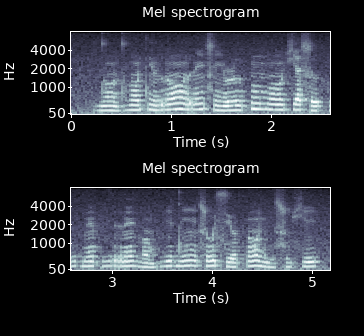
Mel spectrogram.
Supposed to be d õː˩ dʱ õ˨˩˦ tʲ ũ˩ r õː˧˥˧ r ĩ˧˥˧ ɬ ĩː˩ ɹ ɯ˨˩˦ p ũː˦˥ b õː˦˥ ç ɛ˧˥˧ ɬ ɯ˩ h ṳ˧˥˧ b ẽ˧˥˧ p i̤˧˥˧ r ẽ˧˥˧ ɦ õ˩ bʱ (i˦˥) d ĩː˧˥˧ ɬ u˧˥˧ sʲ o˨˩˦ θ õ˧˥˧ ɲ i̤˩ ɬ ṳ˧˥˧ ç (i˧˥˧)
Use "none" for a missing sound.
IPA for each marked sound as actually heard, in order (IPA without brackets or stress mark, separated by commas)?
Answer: i˦˥, i˦˥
